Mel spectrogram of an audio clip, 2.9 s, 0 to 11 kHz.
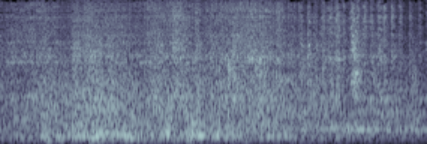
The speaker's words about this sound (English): This metal garage door opens into 2,000 square feet of empty space.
